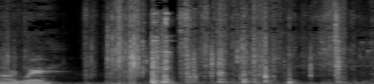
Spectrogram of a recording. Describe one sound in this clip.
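Paper rustles and flaps as it is handled.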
